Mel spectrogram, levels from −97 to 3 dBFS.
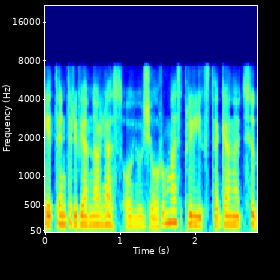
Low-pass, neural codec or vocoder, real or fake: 7.2 kHz; codec, 16 kHz, about 1 kbps, DyCAST, with the encoder's durations; fake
